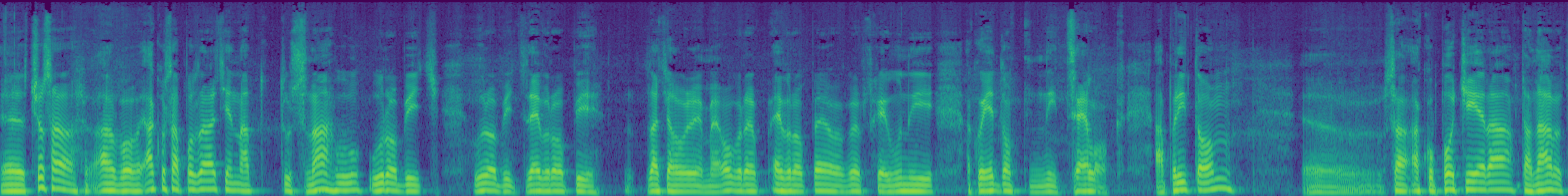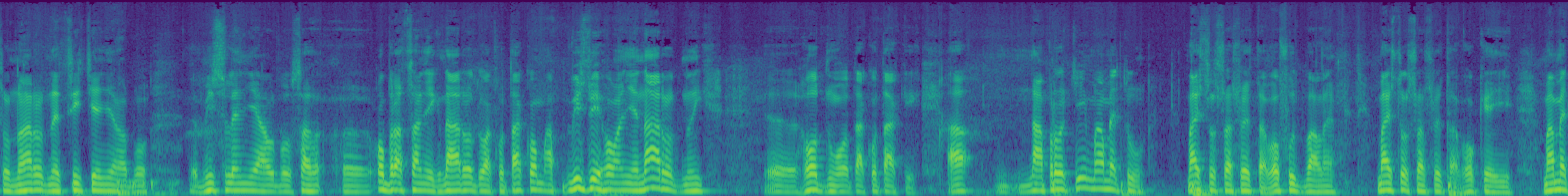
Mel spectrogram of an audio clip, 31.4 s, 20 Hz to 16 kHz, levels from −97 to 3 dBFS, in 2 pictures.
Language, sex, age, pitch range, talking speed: Slovak, male, 60-79, 115-145 Hz, 120 wpm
